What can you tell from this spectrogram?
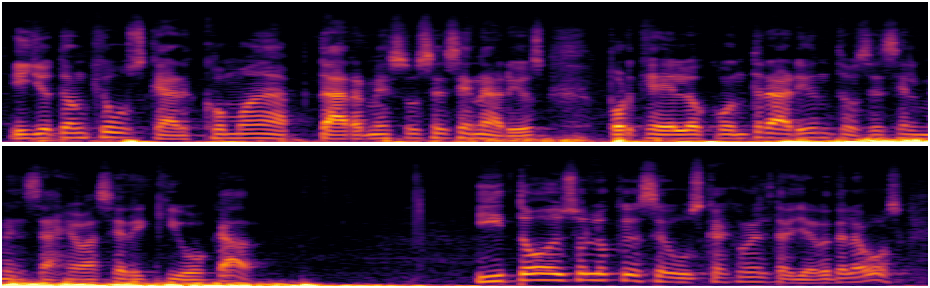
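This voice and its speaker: A man talking as a public speaking coach in a conversational interview, animated and acting out quoted voices. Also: mid-range voice, a little fast, a little hiss or hum.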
